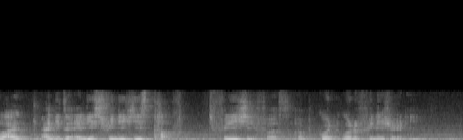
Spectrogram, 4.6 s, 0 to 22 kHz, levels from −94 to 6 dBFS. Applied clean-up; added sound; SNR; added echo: none; none; none; none.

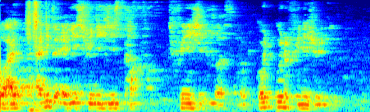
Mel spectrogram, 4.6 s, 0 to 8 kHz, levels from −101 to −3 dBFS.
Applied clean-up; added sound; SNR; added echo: classical method WPE with log-MMSE.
